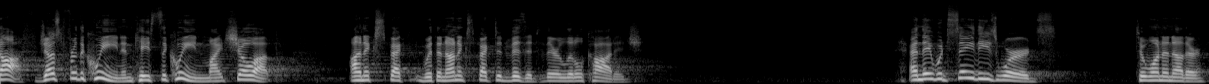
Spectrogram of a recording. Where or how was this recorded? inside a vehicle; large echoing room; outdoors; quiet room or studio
large echoing room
